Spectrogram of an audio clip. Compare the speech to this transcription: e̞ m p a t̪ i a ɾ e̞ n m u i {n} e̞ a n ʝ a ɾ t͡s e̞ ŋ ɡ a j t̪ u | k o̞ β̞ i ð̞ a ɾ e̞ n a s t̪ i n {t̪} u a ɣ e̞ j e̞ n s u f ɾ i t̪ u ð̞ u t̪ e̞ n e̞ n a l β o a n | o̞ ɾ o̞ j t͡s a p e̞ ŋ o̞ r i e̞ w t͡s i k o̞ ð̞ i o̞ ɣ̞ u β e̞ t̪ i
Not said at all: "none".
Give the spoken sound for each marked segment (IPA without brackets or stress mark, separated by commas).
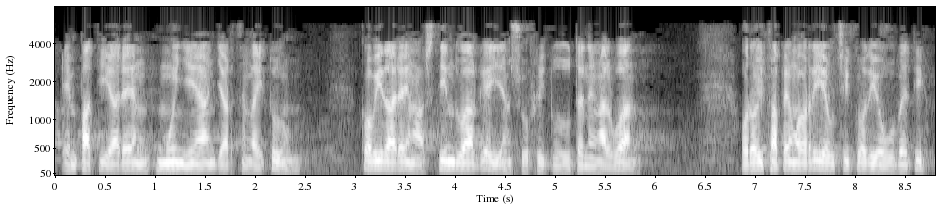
ɲ, d̪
